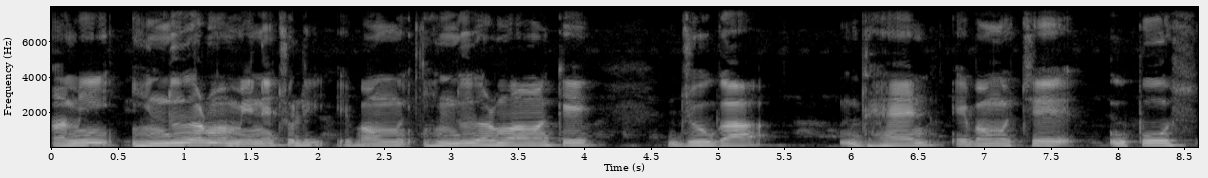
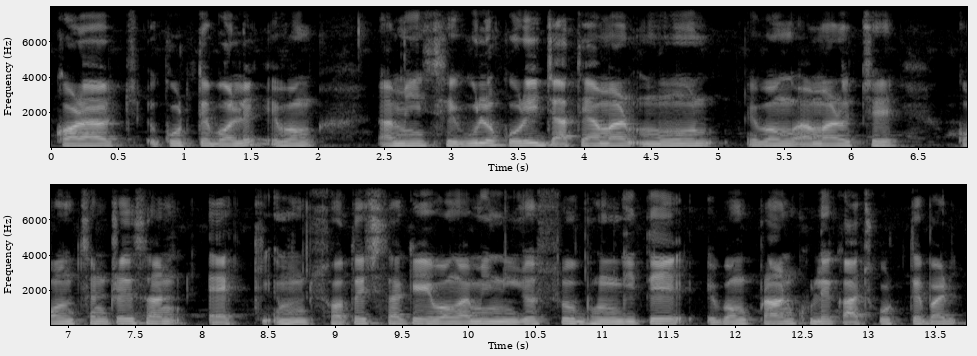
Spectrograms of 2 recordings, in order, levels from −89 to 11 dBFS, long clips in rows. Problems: constant background noise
